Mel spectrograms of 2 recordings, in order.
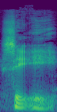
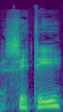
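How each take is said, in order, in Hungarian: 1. A középső t helyett hangszalagzár van. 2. A középső t tiszta t-ként ejtődik. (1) "ahol T van a helyesírásban, ott helyette hangszalagzár van" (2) "a klasszikus vagy rádiós kiejtése"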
